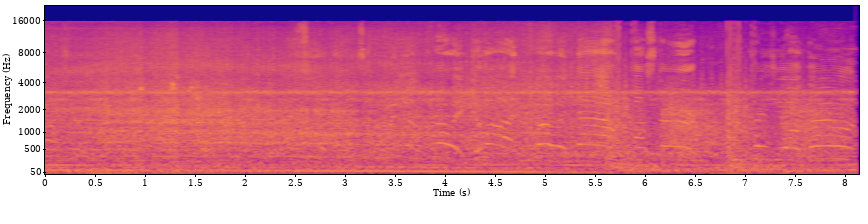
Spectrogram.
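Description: A vehicle engine running with a steady low hum, under several young men shouting jeers and taunts.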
